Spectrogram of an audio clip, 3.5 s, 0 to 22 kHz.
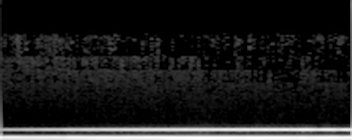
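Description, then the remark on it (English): Sonified oscillations of the Sun, its 'solar bells', from the piece '5 Minute Oscillations of the Sun' by artist Caroline Devine, made with scientists. Heard as a steady, sustained chord of pure, bell-like tones, two close low-mid pitches with a fainter higher one, holding unbroken and fairly loud throughout with no voices. “Is It's not just scientists who've been captivated by these solar bells.”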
